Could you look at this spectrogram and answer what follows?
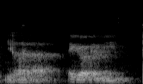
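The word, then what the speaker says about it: Ego emi (ἐγώ εἰμι): This passage is ego ami. Am I saying that correctly? – Ego emi. Ego emi.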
